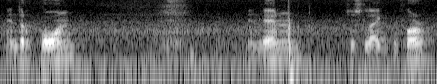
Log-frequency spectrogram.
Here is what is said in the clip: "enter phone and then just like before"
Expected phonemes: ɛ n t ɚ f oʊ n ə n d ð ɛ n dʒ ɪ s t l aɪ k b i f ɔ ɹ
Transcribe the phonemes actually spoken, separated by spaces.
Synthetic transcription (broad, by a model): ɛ n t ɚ p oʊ n ə n d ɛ n dʒ ɪ s t l aɪ k b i f ɔ ɹ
